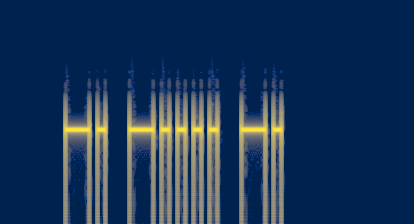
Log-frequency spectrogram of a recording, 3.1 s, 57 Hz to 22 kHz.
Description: Morse code, heard as a keyed tone, about 20 wpm, 700 Hz. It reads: N6N
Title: All Cut Numbers - 3-Digit 20wpm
